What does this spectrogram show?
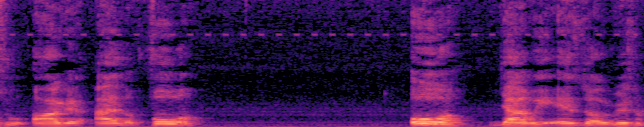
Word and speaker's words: Yahweh: of those who regard this name as anciently pronounced Yahweh, like the Samaritans.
